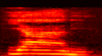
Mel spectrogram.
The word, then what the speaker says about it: یعنی: میگم یعنی، نمیگم یعنی، میگم یعنی. یعنی خب این صدای چاکنایی تلفظ نمیشه و به جاش مصوتش طولانی تر میشه یعنی.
